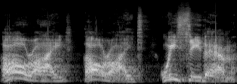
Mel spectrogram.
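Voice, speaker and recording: A man performs a put-on character voice. It is raspy and extremely high in pitch. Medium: read story. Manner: gruff, irritable.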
